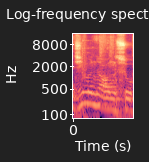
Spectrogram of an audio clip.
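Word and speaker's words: Djimon Hounsou: Poi, e questo non ho mai capito come si pronuncia, eh, ma... Jim, eh, Jimononsu, credo, Jimononsu. perché la D è muta come in Django.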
